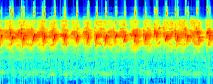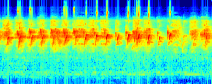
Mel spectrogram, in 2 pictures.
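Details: Plain prinia sound for luring wild birds, 'klik klik ciwah' type: an even stream of buzzy, rasping chirps about two to three per second, with crisp high clicks ticking above throughout.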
